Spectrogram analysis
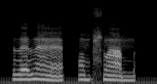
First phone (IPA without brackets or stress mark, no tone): ð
